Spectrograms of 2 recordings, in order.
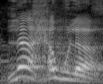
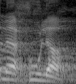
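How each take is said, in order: First: The word is said with an 'aw' diphthong. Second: The word is said with a plain 'oo' vowel. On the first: The speaker calls it right. "La hawla, ce n'est pas la hula" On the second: The speaker calls it wrong. "ce n'est pas la hula"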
